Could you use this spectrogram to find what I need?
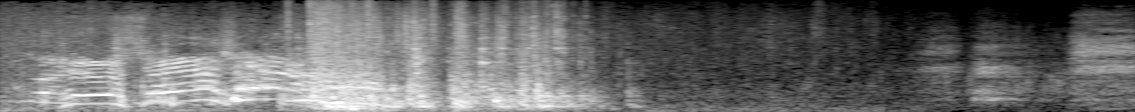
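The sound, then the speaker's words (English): A door is broken down on a sheriff's order, with a burst of loud splintering, cracking crashes lasting about a second, preceded by raised voices and fading into quieter scraping and clatter. “Break down the door.”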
